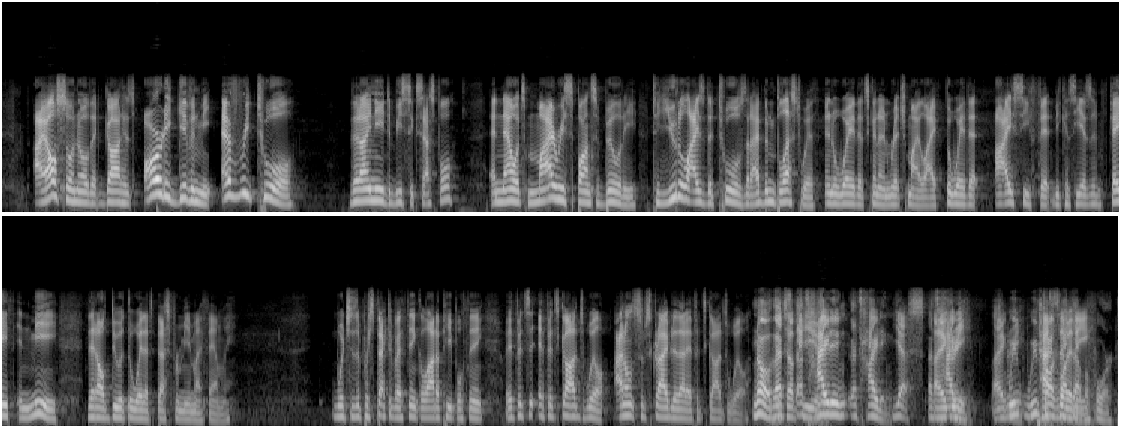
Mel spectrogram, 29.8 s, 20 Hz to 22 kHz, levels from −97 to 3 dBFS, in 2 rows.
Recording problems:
high frequencies cut off; noticeable; nothing above 5.5 kHz

